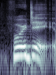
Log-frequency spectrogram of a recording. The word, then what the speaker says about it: forte: Forte, like, you're in music. You know forte means to get louder. – Yes. – The French pronunciation is just fort.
